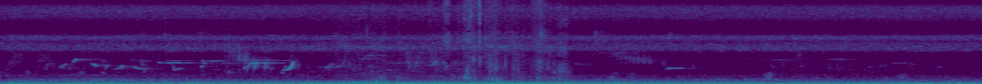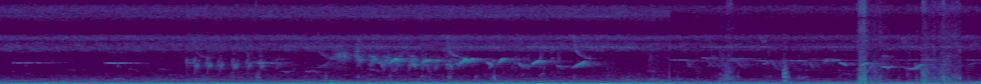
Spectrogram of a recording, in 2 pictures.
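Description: Rural outdoor ambience: birds chirping in short quick runs now and then over a steady high insect drone, with a low rumble underneath that drops away suddenly near the end.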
